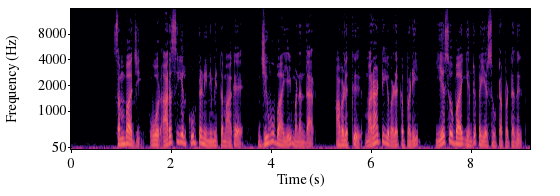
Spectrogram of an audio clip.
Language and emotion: Tamil, neutral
